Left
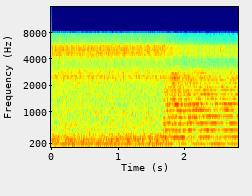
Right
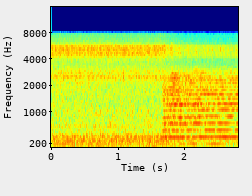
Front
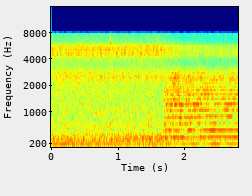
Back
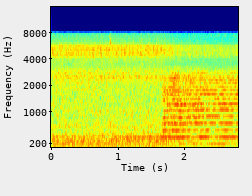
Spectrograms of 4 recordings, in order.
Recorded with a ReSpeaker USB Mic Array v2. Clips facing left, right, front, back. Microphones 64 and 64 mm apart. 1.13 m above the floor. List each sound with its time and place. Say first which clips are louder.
1.6 s a trumpet: right 2 dB, back 3 dB; 135° right, 4.5 m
